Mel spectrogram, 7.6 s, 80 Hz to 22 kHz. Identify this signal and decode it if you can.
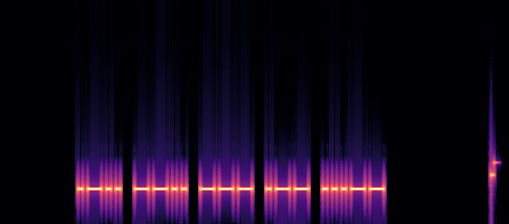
Morse code, heard as a keyed tone, about 17 wpm, 700 Hz. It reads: LZOW3
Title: Code Groups - 5 Letter:Numbers - 17wpm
